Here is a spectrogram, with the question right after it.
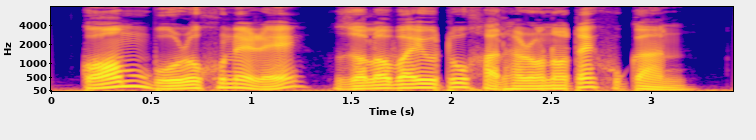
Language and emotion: Assamese, neutral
